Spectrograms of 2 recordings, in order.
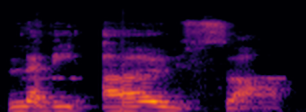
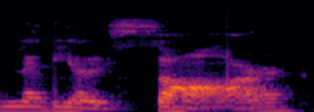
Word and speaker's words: Leviosa: Besides, you're saying it wrong. It's Leviosa, not Leviosar.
